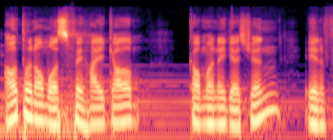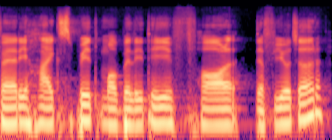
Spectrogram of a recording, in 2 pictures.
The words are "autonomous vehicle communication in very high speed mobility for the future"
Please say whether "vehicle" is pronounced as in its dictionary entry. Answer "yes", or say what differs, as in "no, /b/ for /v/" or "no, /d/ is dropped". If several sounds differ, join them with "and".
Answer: no, /f/ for /v/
